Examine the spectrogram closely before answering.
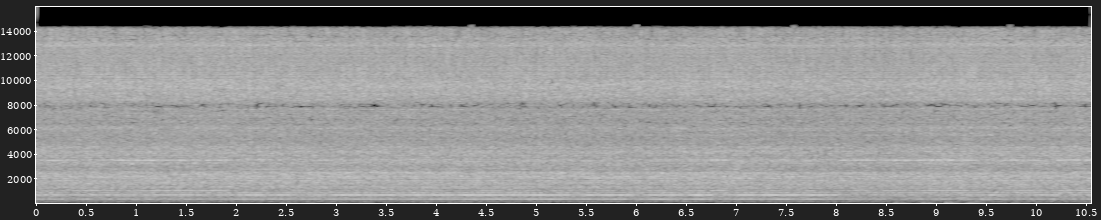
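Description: A blender motor whirs steadily.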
